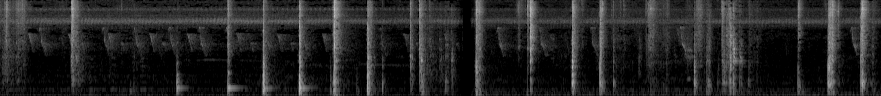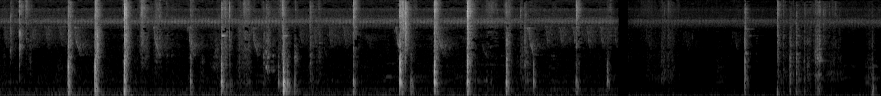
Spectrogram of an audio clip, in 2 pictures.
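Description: Repeated sharp chopping strikes, unevenly spaced at about two a second, stopping a few seconds before the end.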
